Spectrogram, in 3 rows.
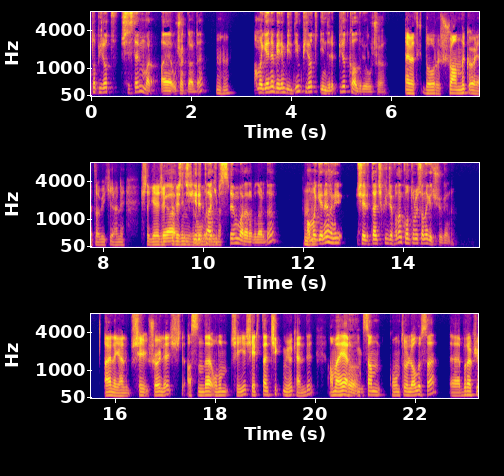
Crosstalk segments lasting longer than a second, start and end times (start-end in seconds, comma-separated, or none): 9.2-10.5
